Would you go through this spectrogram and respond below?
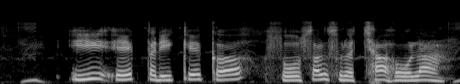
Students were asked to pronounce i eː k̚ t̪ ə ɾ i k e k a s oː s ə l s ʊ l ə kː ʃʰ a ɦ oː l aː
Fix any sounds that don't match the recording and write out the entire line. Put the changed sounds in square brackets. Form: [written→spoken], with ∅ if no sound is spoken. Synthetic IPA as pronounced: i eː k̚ t̪ ə ɾ [i→iː] k e k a s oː s ə l s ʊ [l→ɾ] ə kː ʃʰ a ɦ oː l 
